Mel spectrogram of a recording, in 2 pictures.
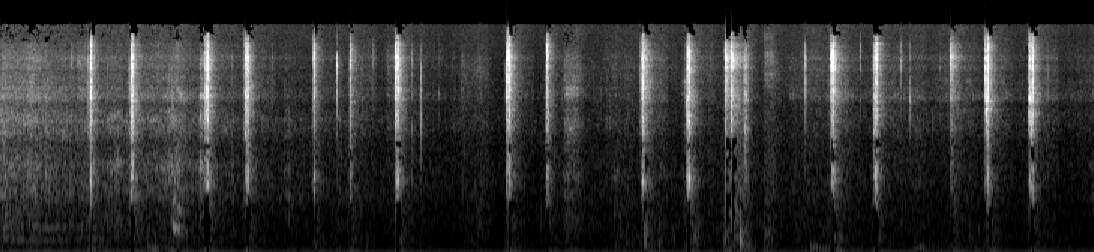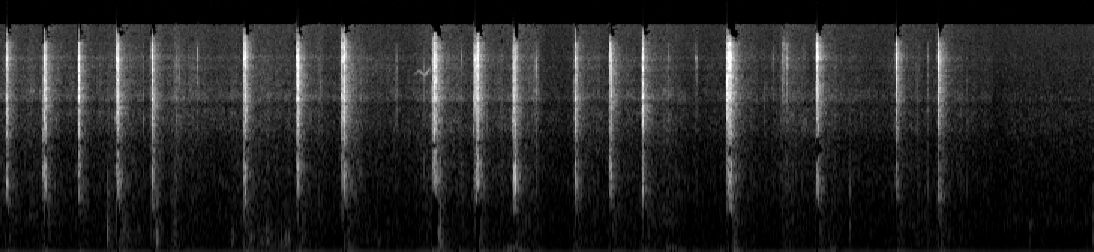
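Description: Sharp clicks and pops of slime being pressed and squeezed by hand, roughly two a second at uneven spacing, stopping shortly before the end.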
